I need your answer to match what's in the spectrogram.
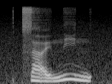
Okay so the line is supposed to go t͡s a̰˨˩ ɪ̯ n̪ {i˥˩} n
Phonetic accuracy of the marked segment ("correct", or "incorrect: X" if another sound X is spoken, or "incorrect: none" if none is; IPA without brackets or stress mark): correct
